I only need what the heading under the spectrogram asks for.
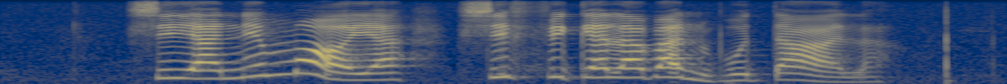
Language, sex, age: Tsonga, female, 22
